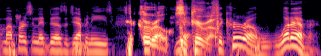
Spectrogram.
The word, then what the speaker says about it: Sekiro: What's going on right here is the fact that Sarinko, I think that's how you pronounce it. Sekiro. Yeah, you are my person that does the Japanese. Sakiro. Yes, Sakiro, whatever, right? Sekiro.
